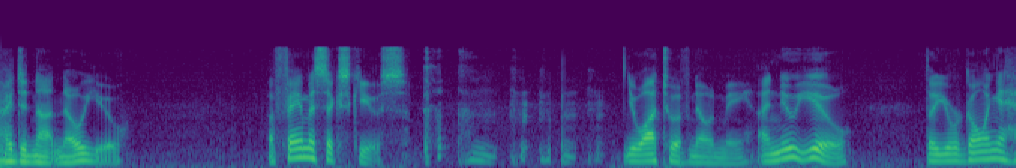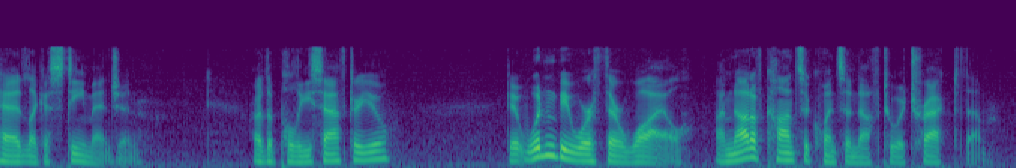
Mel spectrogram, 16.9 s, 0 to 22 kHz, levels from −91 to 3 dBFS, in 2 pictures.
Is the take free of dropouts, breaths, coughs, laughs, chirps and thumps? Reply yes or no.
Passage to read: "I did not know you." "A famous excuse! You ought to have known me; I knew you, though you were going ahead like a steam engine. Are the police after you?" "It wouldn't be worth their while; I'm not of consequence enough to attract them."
no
